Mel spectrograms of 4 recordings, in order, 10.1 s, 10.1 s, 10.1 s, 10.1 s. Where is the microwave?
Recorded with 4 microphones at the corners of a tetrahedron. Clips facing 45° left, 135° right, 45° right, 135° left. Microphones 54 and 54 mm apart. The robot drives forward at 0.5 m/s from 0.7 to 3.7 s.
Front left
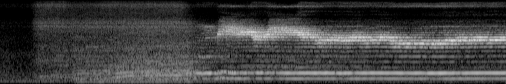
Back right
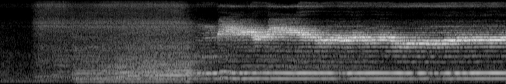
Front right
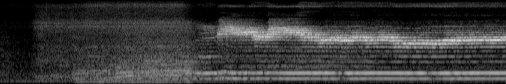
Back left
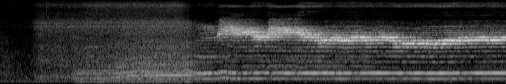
140° right, 1.0 m; by 3.8 s 160° right, 2.0 m.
